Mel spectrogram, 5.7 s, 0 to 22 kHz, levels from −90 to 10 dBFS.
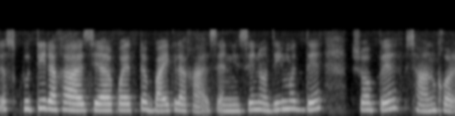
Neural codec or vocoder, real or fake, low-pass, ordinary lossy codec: codec, 24 kHz, 0.9 kbps, WavTokenizer, medium speech release version 2; fake; 7.2 kHz; none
